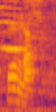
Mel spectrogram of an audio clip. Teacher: Bila berada pada awal kata atau suku kata, fonem P dapat dilafalkan secara lepas. Pada kata pola, fonem P dilafalkan secara lepas untuk kemudian diikuti oleh fonem O.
